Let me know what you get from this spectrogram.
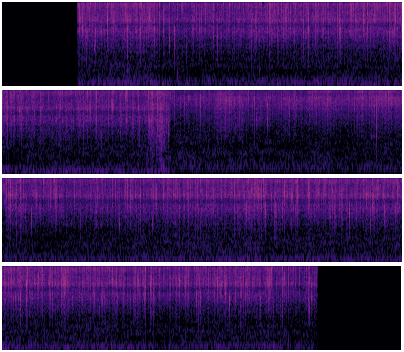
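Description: Sliced potatoes and onions frying in a pan on a small wood stove: a faint, steady sizzle with fine crackles. It starts abruptly about a second in and cuts off suddenly near the end.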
